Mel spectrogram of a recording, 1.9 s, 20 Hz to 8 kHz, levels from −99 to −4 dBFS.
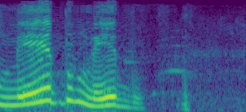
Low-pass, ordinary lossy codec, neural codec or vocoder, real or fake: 7.2 kHz; Opus, 16 kbps; none; real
